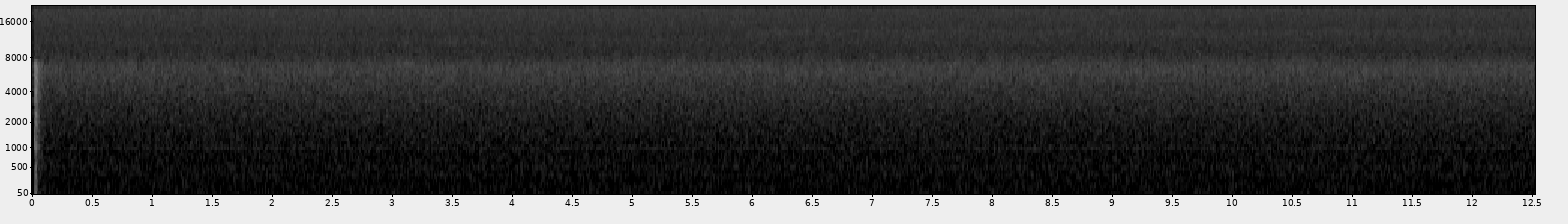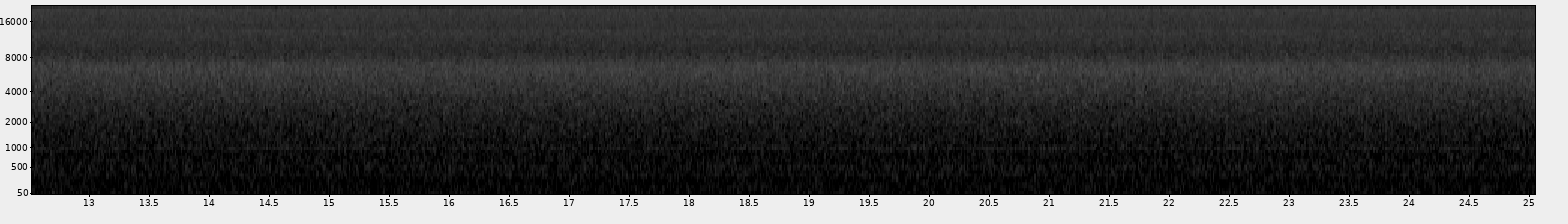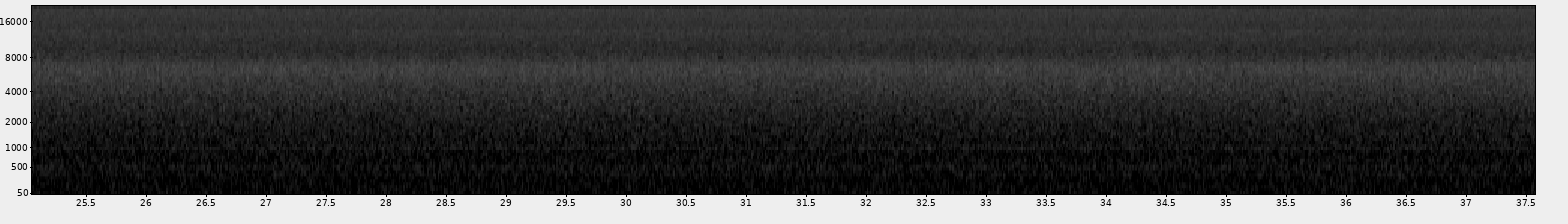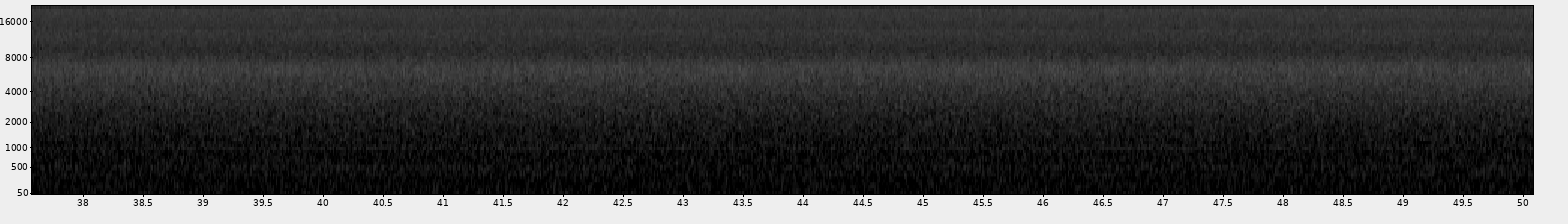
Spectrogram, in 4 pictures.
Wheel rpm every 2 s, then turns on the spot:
0, 0, 0, 0, 0, 0, 0, 0, 0, 0, 0, 0, 0, 0, 0, 0, 0, 0, 0, 0, 0, 0, 0, 0, 0.
none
